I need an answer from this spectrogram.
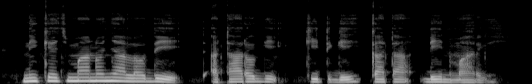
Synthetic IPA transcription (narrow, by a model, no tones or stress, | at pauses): niket͡ʃmanɔɲalɔd̪ɪ | ataɾɔɡɪ | kitɡɪkatadinmarɡɪ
